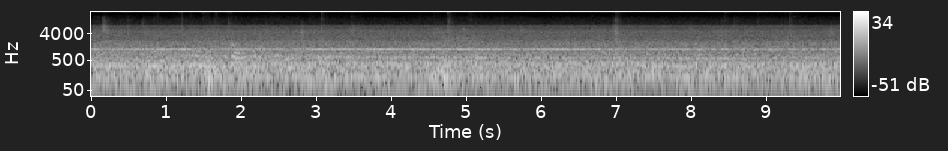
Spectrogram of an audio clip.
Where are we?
on a subway train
